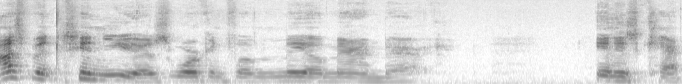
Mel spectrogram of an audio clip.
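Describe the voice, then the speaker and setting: In an American accent, the speaker talks at a very slow pace with ordinary pitch variation. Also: man. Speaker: retired city government official. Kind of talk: oral history interview answer.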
